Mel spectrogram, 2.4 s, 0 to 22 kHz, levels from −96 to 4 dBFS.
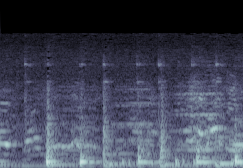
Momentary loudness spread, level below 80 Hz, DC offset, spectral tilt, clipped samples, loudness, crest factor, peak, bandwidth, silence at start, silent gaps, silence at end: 6 LU; -40 dBFS; under 0.1%; -9 dB/octave; under 0.1%; -25 LUFS; 16 dB; -6 dBFS; 7 kHz; 0 s; none; 0 s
